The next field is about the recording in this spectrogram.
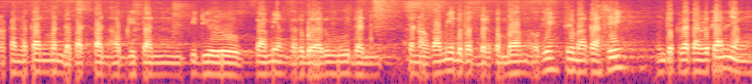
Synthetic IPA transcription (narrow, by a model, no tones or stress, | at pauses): ərkanakanməndapat̪̚kanap̚dit̪anfideokamijaŋt̪ərbaɾudan | t͡ʃanalkamidapat̪̚bərkəmbaŋoket̪əɾimakasɪhunt̪ʊkːəɾakanalkanjaŋ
